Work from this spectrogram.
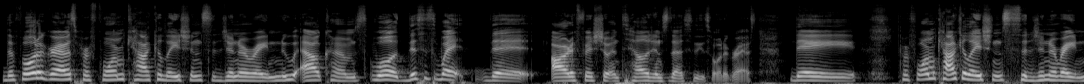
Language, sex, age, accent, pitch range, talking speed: English, female, 20-39, American, 175-240 Hz, 135 wpm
